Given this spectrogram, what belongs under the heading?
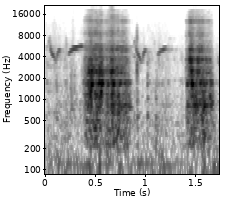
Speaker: sound and you'll get long shavings coming off that will tell me without looking that I've got down to a cylinder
